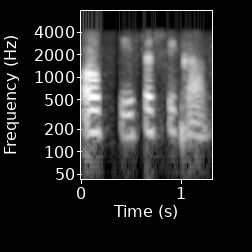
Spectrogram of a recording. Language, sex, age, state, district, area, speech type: Punjabi, female, 30-45, Punjab, Mansa, urban, conversation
